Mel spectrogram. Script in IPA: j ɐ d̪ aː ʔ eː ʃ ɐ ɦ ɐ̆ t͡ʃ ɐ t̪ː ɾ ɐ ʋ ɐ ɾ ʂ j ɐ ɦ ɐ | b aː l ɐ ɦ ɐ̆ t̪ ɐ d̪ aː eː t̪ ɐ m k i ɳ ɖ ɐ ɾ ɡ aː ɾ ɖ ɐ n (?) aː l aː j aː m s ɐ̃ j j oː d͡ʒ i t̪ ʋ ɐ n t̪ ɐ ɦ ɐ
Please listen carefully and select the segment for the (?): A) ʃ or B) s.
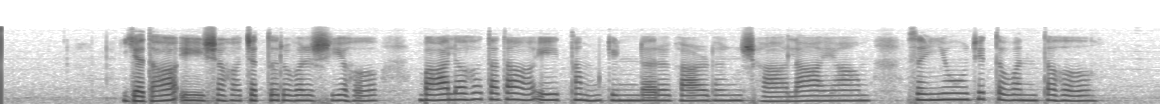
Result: A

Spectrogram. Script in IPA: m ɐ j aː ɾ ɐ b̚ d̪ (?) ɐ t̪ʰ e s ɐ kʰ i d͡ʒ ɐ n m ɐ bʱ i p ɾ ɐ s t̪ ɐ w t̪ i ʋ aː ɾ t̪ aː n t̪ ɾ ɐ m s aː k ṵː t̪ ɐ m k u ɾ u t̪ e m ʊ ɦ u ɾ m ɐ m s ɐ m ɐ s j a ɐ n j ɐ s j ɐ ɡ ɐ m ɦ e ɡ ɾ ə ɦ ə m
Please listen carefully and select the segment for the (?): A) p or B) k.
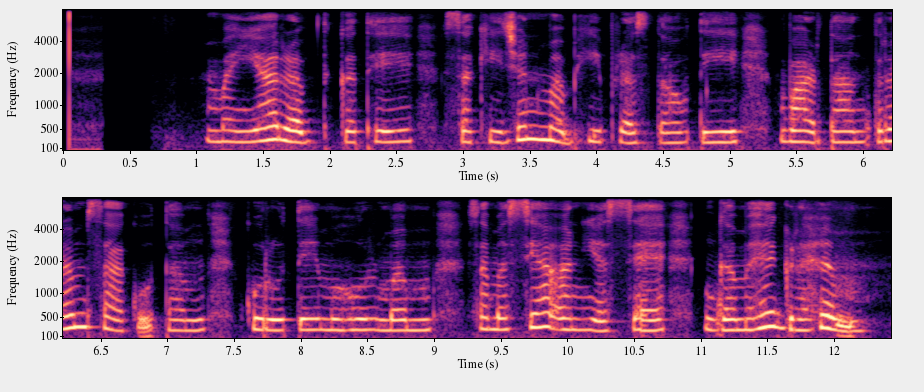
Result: B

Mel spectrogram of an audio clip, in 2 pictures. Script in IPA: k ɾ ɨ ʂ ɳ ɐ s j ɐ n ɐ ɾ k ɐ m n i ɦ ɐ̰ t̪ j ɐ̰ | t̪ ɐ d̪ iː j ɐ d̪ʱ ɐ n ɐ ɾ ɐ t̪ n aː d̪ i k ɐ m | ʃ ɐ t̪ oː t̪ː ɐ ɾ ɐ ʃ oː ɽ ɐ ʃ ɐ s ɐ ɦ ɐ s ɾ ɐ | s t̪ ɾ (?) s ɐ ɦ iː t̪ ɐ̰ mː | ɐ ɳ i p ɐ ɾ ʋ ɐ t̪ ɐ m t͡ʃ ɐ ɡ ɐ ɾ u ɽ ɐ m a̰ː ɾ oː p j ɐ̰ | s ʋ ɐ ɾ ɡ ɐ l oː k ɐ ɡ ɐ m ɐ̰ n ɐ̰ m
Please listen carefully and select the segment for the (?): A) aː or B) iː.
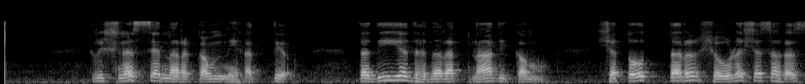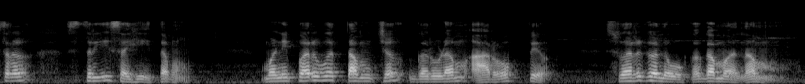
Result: B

